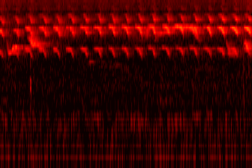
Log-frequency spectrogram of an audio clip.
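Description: In a Korean forest, a bird gives rapid repeated high chirping calls in a continuous rhythmic series, faint and distant over soft background hiss.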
